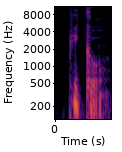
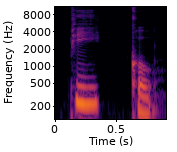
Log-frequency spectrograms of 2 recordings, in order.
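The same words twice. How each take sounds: First: Said in the usual way. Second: Two syllables set apart. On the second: Shown as a demonstration. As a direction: pause between the syllables. Pronunciation guide, broken-down take.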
